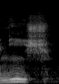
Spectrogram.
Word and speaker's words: niche: that are finding their niche you know their niche you pronounce it both ways but it was fun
